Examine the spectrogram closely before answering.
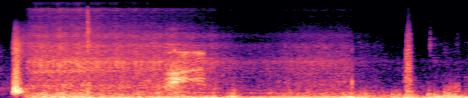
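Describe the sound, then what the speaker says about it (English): A Toyota Landcruiser fitted with a BMW shifter pulls away, a steady low engine drone and road rumble with wind rushing past the cabin and a few faint interior clicks, heard from inside while moving. "Let's take it for a quick drive."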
